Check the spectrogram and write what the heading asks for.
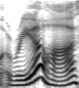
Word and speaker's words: Rioja: For those of you listening at home, Rioja, spelled R-I-O-J-A. I learned that several years ago when I tried to spell Rioja without looking it up. No, it wasn't the way I spell it. R-I-O-J-A.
